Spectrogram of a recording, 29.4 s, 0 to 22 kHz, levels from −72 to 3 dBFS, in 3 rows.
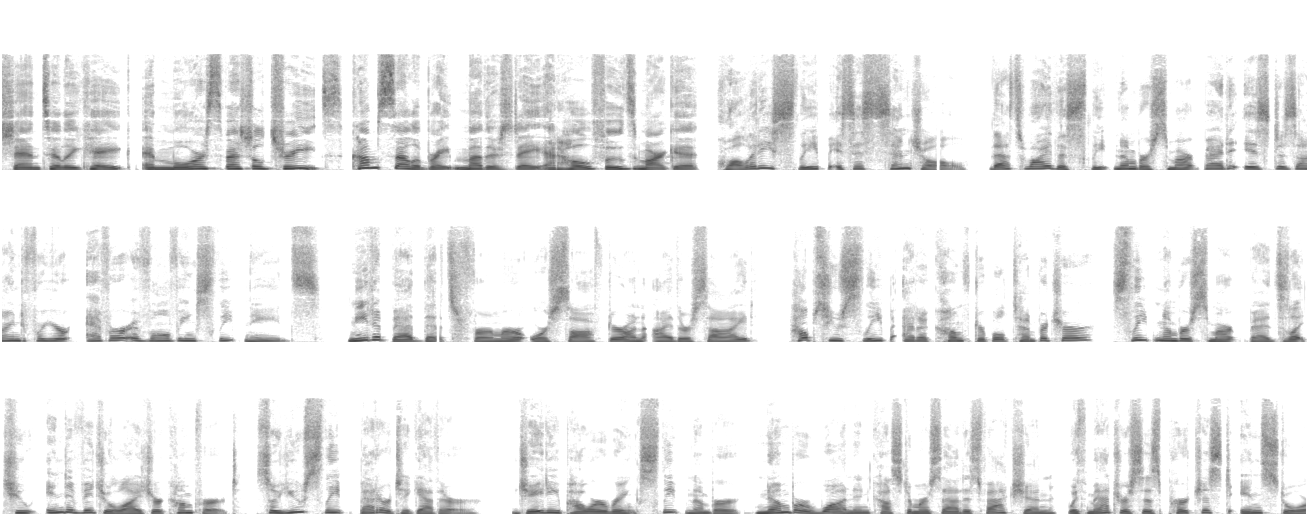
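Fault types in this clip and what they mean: Gap at a join of encoded pieces: separately encoded chunks were butted together untrimmed, so encoder delay and end padding leave little dropouts every 6 s, at 0.96 s (47 ms, just before "and more special treats"), then 7.01, 13.04, 19.08 and 25.11 s (34 ms each).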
